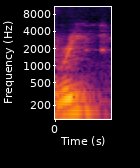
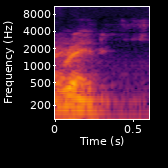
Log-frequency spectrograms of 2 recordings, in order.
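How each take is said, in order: First: The vowel is long, as in 'seed'. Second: The vowel is short, as in 'bed'. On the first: The action is in the present. "if it's present" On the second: The action is in the past. "If it's past"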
